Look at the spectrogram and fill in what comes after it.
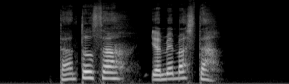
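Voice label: voice, firm; tantousan yamemashita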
